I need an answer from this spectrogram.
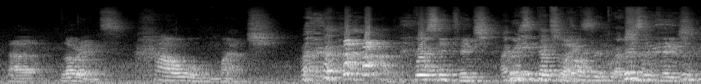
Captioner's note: laughing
